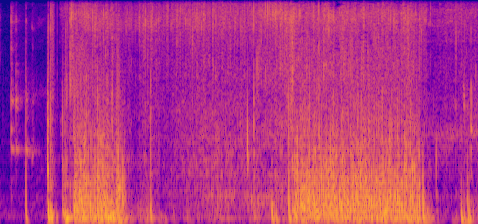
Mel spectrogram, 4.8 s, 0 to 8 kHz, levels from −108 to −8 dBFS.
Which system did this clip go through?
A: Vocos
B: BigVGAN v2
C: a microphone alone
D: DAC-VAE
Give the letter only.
C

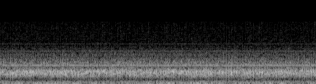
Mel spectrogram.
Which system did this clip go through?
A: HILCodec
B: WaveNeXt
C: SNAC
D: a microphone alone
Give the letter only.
B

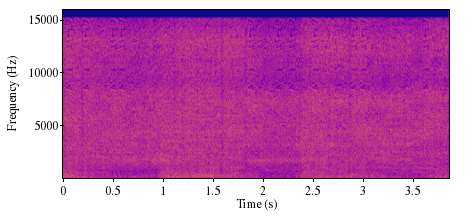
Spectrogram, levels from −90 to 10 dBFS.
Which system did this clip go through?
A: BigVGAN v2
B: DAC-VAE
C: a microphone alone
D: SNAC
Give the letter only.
D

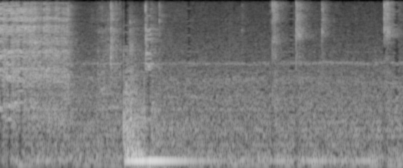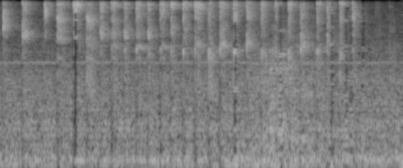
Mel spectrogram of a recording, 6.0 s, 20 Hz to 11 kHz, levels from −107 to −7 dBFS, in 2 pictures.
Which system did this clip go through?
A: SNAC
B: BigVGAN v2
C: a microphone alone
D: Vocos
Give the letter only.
C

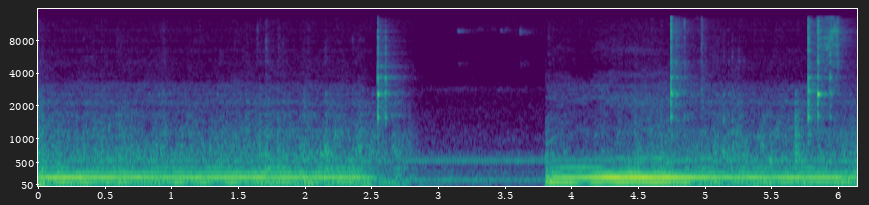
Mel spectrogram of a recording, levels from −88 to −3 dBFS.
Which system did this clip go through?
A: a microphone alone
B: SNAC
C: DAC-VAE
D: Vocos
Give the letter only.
A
